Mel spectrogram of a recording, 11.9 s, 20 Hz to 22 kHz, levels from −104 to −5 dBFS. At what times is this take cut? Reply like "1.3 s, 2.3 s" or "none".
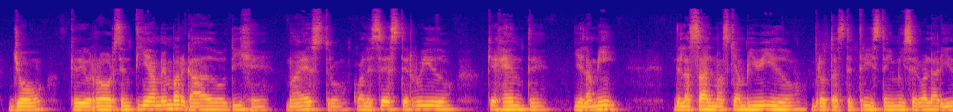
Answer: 7.1 s, 10.1 s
